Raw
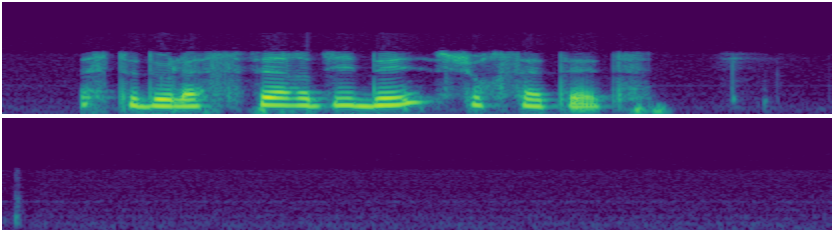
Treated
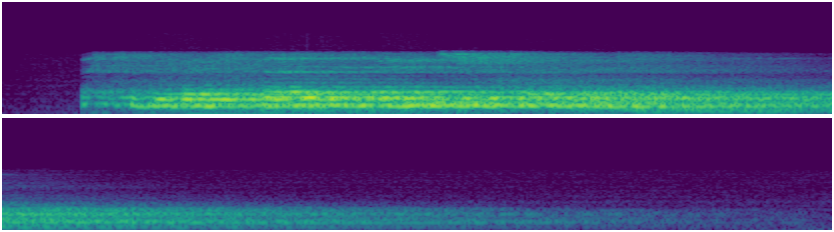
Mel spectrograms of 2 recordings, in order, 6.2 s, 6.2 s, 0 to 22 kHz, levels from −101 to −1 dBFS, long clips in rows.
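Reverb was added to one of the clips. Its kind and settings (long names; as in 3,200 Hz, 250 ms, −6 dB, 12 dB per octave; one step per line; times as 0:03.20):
comb and all-pass reverb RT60 4.3 s, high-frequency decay 0.3×, pre-delay 15 ms, DRR −9 dB
level −10 dB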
